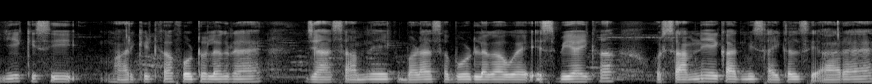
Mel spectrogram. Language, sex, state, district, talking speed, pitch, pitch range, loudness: Hindi, male, Bihar, West Champaran, 190 wpm, 120 Hz, 115-125 Hz, -20 LUFS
